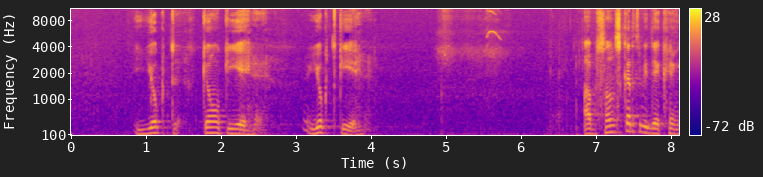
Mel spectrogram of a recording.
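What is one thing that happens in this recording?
Fingers brush and rub across a paper page.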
